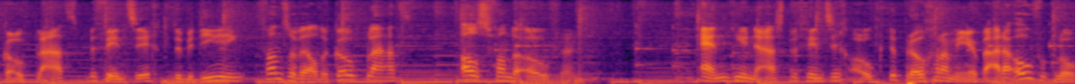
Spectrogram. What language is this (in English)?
Dutch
